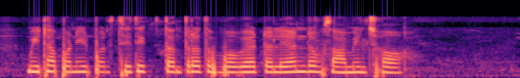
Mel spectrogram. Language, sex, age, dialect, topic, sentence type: Magahi, female, 60-100, Northeastern/Surjapuri, agriculture, statement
